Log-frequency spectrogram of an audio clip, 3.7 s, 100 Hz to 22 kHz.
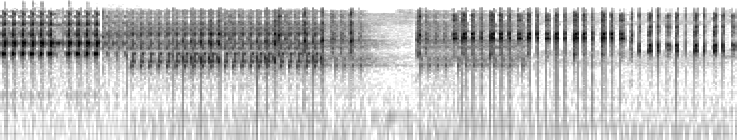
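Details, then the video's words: Lovebirds in a colony give rhythmic, pulsing high chirps, then a softer buzzy passage that fades almost to silence before loud rapid chirping starts again, the sound used to trigger long 'ngekek' trills. "KICAU LOVEBIRD KOLONI INI TERBUKTI HANYA BUTUH WAKTU 4 MENIT SAJA LANGSUNG NGEKEK"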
